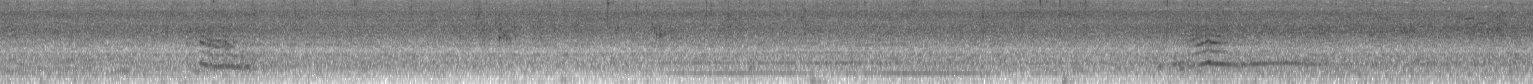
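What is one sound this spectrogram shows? A cat meows twice, a few seconds apart.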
